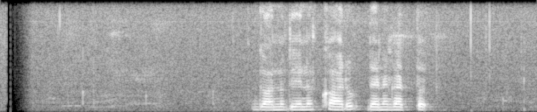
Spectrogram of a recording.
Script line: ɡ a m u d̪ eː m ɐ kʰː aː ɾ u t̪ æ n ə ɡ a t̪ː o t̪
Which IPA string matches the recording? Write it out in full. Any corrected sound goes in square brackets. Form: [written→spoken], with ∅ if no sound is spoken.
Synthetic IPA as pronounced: ɡ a [m→n] u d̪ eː [m→n] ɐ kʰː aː ɾ u [t̪→d̪] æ n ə ɡ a t̪ː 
